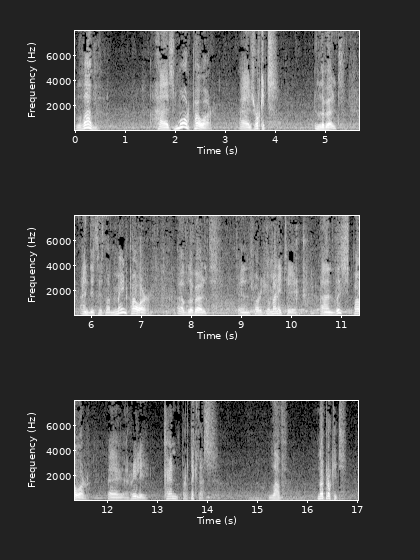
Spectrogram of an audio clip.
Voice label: love not rockets will protect us, male spoken word; MALE MISC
